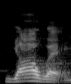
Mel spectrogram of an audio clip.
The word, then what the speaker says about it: Yahweh: Now in Hebrew, the Hebrew word underneath the words the Lord is actually YHWH. Sometimes it's pronounced Yahweh.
